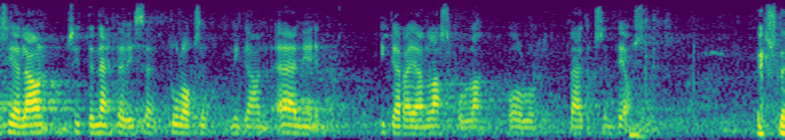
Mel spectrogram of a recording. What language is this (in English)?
Finnish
